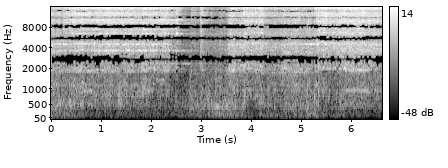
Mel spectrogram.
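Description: Freight train boxcars rolling past, their steel wheels running on the rails with a steady noise that dips slightly about two and a half seconds in.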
